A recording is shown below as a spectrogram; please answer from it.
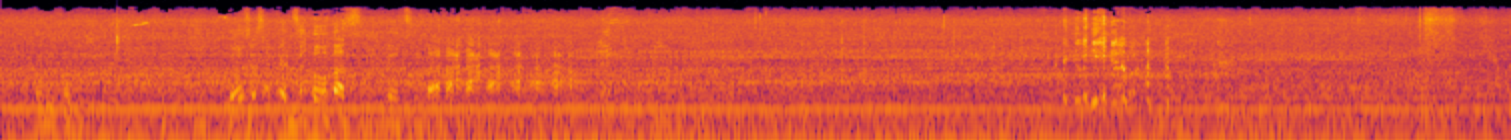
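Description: Steady low hum of an idling vehicle engine, with a man's voice calling out briefly a few times: about two and a half, four and a half and eleven seconds in.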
